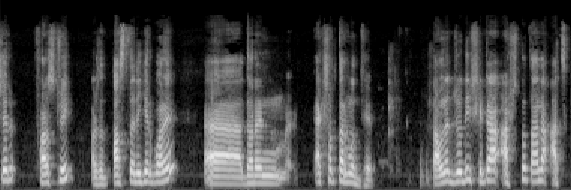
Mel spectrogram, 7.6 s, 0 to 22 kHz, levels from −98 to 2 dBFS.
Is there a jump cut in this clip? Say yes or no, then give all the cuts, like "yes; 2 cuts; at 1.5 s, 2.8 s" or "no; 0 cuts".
no; 0 cuts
